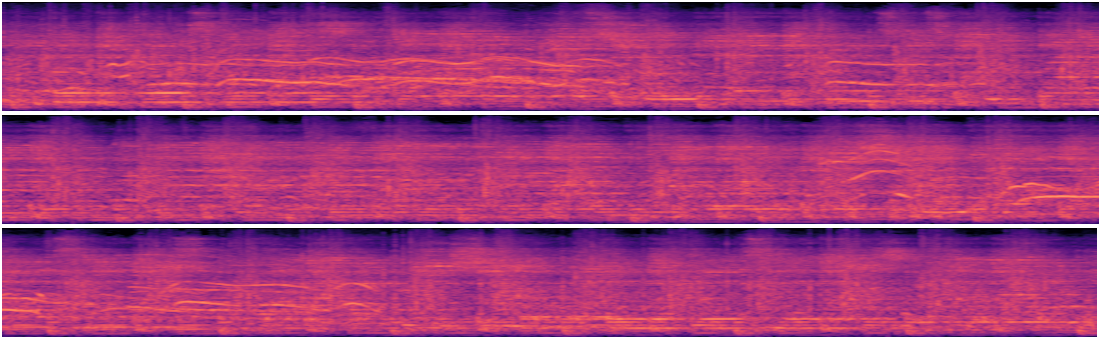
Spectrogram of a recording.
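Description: A crowd of young women clapping and cheering over music, with high whooping shouts a second or so in and again around ten seconds in.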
